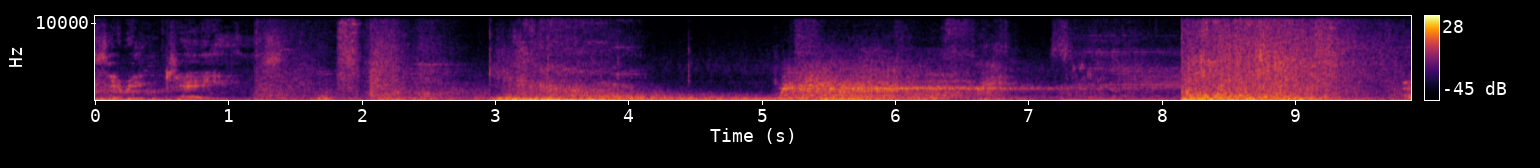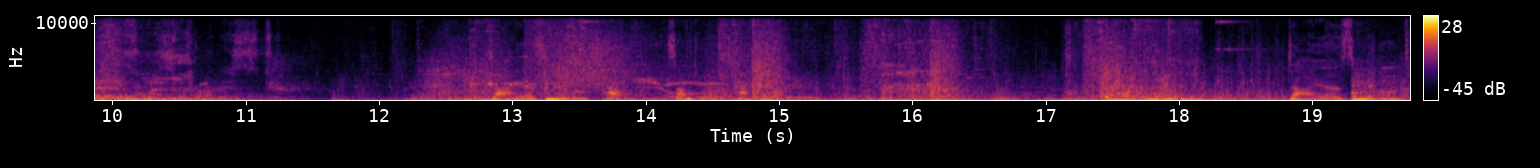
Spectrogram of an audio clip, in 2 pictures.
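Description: Booms and thuds from a Dota 2 match as the Dire middle tower comes under attack and is destroyed, dense game effects layered under announcer voices throughout.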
